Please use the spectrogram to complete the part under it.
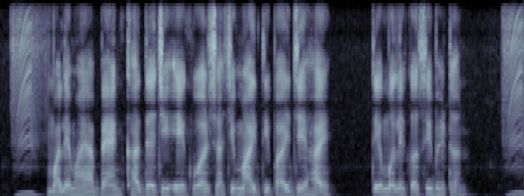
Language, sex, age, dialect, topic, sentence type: Marathi, male, 18-24, Varhadi, banking, question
